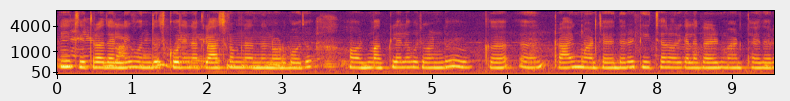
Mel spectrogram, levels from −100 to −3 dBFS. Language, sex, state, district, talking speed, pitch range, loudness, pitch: Kannada, female, Karnataka, Shimoga, 130 wpm, 210-225 Hz, -16 LUFS, 215 Hz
